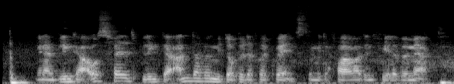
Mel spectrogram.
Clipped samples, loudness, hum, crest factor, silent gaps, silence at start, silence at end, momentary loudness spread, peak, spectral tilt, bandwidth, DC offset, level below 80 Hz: under 0.1%; -19 LUFS; none; 18 dB; none; 0.1 s; 0 s; 6 LU; 0 dBFS; -8 dB/octave; 8.8 kHz; under 0.1%; -24 dBFS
